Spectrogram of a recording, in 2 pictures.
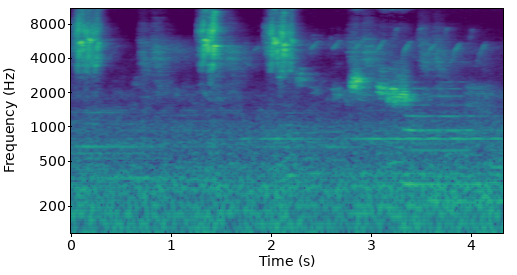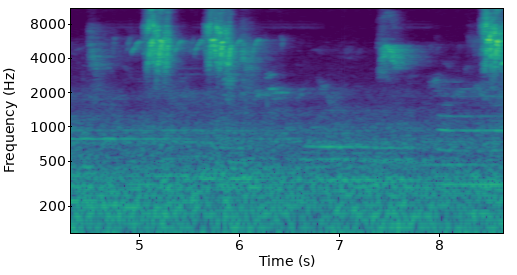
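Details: House sparrow calling with short, broadband chirps in pairs and singles, spaced irregularly about every half to two seconds, over a faint steady hum.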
